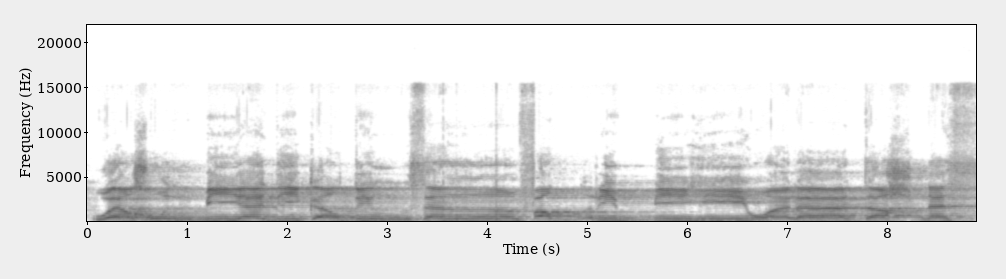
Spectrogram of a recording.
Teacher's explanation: Jadi qalqalah, hukum qalqalahnya hilang. Kenapa? Di depan huruf ba ada ba lagi. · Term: Idgham mutamain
